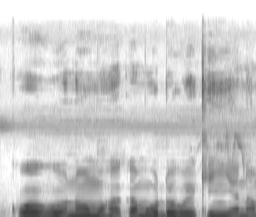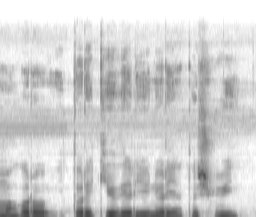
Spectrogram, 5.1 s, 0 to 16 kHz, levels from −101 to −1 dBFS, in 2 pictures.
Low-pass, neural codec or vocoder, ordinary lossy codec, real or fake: 14.4 kHz; none; none; real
